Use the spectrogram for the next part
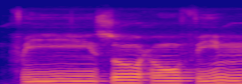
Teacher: Fi suhufim mukarramah. Perhatikan di sini huruf fa-nya dibaca panjang.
